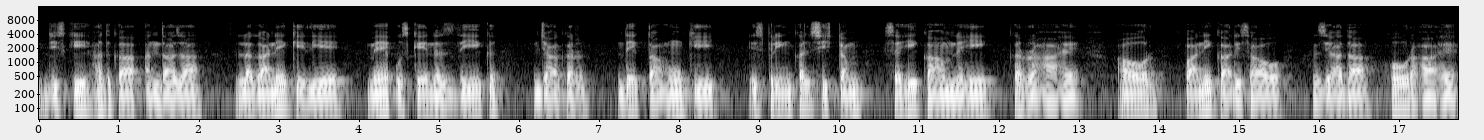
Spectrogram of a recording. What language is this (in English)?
Urdu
